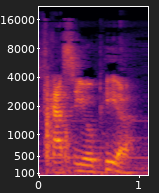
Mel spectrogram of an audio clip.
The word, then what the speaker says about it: Cassiopeia: had to write this name down, because it's Cassiopeia. Cassiopeia. A very literary name. Very, very old school. Awesome name. Cassiopeia. 5 syllable, too.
